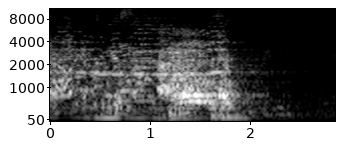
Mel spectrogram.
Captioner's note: crowd yapping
